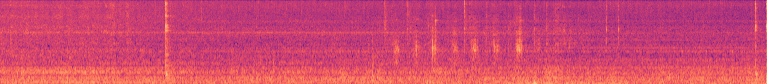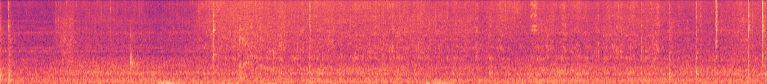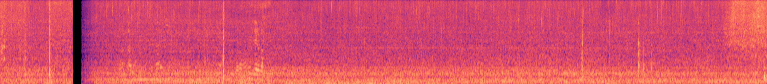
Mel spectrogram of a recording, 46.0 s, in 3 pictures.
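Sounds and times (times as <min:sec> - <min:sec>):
vegetables sizzling in a pot: 0:00.0 - 0:46.0.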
